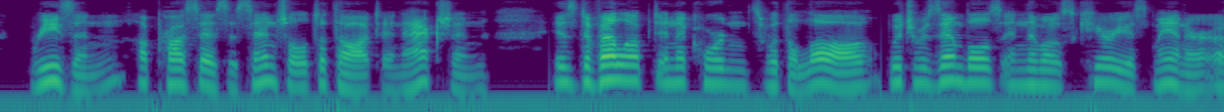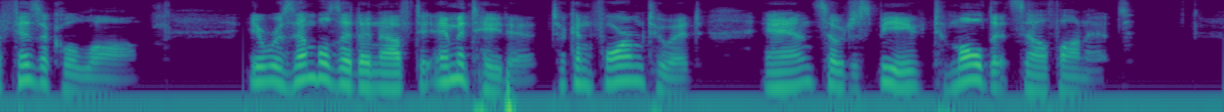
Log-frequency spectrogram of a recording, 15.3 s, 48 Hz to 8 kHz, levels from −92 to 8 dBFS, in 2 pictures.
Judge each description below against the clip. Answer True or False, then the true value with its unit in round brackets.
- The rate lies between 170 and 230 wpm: True (175 wpm)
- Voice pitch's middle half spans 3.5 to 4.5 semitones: False (4.9 semitones)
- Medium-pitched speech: True (165 Hz)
